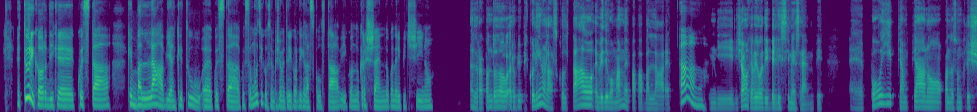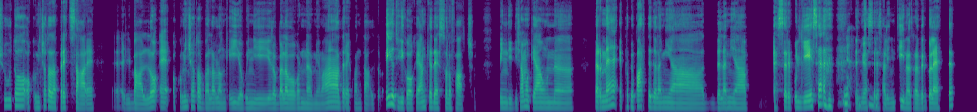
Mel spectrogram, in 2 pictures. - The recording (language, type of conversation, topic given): Italian, podcast, Quali tradizioni musicali della tua regione ti hanno segnato?
- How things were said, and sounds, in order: laughing while speaking: "pugliese"; chuckle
